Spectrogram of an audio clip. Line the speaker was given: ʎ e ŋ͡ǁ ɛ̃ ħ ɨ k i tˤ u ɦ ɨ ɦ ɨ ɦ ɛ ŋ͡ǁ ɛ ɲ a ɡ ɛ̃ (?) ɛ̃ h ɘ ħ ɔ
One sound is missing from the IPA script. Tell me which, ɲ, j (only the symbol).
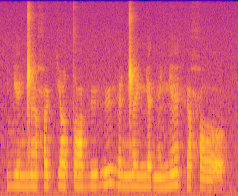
ɲ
